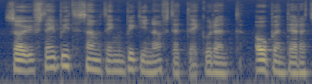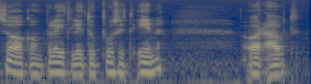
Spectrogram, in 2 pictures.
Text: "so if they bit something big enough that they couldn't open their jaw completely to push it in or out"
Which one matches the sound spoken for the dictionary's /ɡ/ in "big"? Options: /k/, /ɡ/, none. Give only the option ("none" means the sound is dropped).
/ɡ/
